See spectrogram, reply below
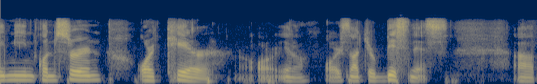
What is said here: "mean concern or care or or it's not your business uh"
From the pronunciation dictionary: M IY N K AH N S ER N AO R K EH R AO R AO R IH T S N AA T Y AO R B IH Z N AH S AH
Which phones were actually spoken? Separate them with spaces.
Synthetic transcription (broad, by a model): M IY N K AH N S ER N AO R K EH R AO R AO R IH T S N AA T Y AO R B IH S N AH S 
